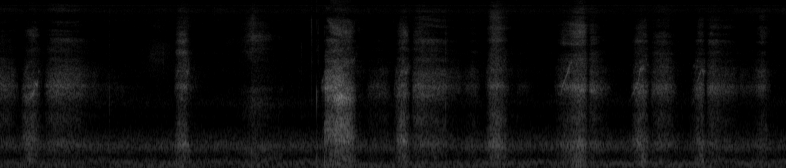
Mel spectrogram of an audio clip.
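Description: Repeated short nasal snorts and forceful breathy blows at irregular intervals, with one louder burst; snorting.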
